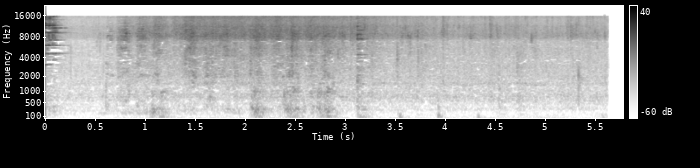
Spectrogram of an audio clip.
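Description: Onion with turmeric and ginger-garlic paste sautéing in a pan for a besan vadi rassa, a steady close sizzle with stirring scrapes through the middle that fades toward the end, no voices.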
